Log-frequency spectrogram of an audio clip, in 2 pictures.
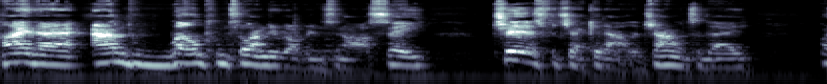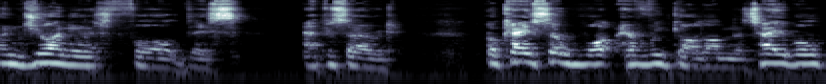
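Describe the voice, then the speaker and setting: Speaking with a British accent, a man has a bright, sharp tone and a fairly high pitch, with ordinary pitch variation and big swings in loudness. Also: moderate pace. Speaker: RC hobby YouTuber. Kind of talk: unboxing video talk. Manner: halting.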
